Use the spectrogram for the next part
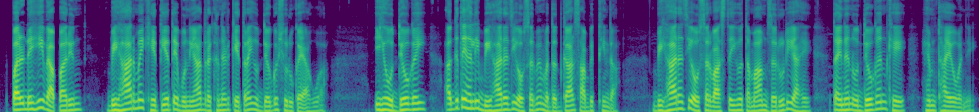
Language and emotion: Sindhi, neutral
